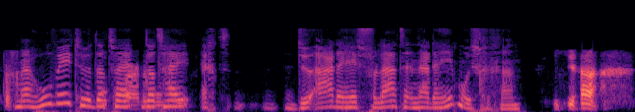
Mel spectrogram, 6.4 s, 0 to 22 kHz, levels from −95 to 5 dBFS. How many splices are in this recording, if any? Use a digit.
1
